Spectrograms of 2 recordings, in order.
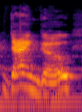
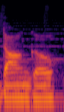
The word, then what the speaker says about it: dango: I don't want to directly correct him because that pronunciation works so well with that voice, but it is pronounced dongo.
